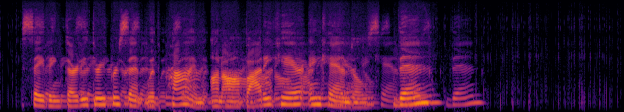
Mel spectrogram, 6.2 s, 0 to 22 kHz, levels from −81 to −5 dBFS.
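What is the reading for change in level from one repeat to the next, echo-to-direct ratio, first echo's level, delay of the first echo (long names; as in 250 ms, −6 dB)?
repeats not evenly spaced, −9.0 dB, −11.5 dB, 112 ms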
